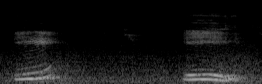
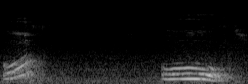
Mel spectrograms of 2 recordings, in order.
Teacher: ई में जब उच्चारण किया जीभ आगे रही और ऊ में जब किया तो जीभ पीछे चली गई। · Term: अग्र स्वर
